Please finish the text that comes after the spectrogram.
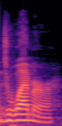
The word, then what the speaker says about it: Dwemer: Like it's spelled DW. Oh, the Dwemer.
